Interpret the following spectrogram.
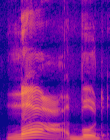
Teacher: Dari sudut suaranya. Suara daripada suara tertahan dengan suara terlepas dia duduk tengah-tengah. Sebab tu ain dia ada sikit suara lepas tu. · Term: sifat tawassut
